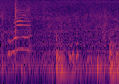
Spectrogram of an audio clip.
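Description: Domestic cat meowing once: a short call that rises in pitch, about a quarter second in.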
